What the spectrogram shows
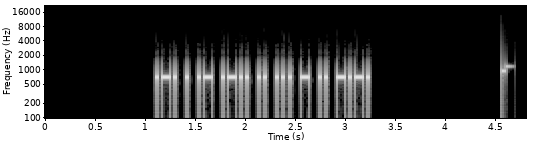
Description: Morse code, heard as a keyed tone, about 40 wpm, 700 Hz. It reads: REALISTIC
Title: Top 1751-2000 Words 40wpm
